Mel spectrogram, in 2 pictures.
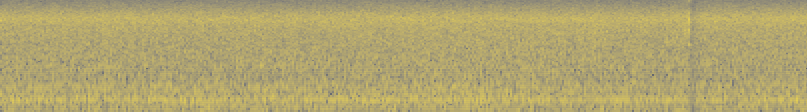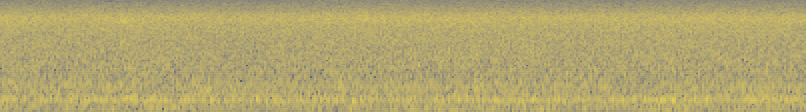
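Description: Steady rushing of fast-flowing river water below the falls, an even hiss with no let-up. A single short click about three and a half seconds in.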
